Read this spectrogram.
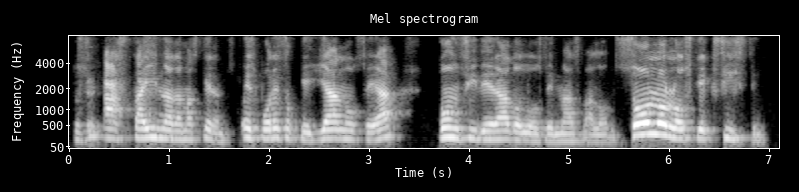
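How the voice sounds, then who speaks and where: A Peruvian woman with a Peruvian Spanish accent teaches a chemistry class, working through exercises and counting step by step. She often poses questions to her students and answers them herself, speaking at normal speed in an expressive, medium-pitched voice.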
